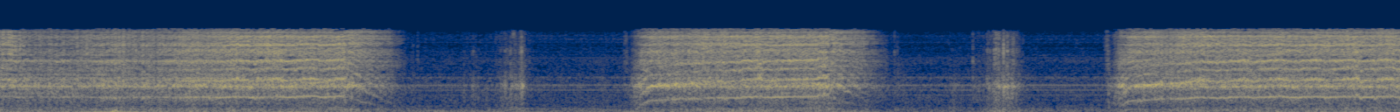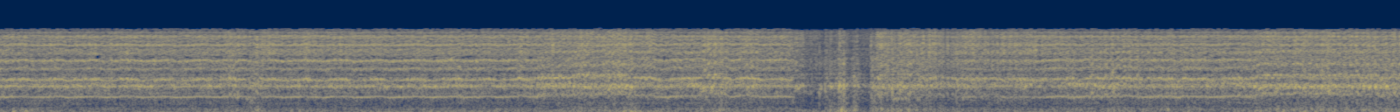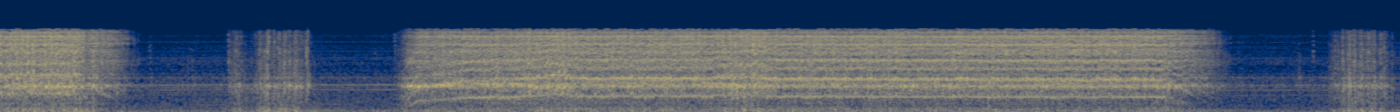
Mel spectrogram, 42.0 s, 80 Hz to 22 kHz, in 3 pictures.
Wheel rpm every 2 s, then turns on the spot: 160, 110, 0, 110, 40, 50, 160, 160, 160, 160, 150, 130, 160, 160, 80, 20, 130, 160, 160, 130, 20.
8-10 28-30 40-42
